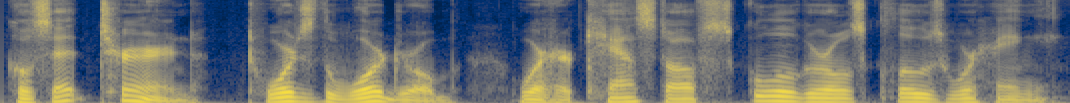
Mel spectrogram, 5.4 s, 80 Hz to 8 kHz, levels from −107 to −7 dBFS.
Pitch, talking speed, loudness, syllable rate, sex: 100 Hz, 145 wpm, -19 LUFS, 4.9 syllables/s, male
